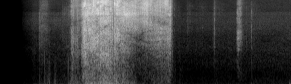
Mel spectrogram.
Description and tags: Paper ripping
I think this was a bit close to the mic, it's really loud but still effective. A single sheet of paper being torn in half smoothly without pauses.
